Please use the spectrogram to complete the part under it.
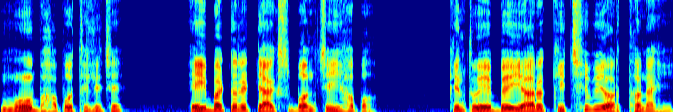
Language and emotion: Odia, sad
